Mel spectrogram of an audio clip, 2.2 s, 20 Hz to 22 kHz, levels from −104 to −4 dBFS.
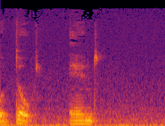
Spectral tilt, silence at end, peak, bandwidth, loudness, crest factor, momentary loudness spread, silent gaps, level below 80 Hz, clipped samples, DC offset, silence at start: -7 dB/octave; 0 s; -8 dBFS; 17 kHz; -25 LUFS; 18 dB; 19 LU; none; -38 dBFS; under 0.1%; under 0.1%; 0 s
